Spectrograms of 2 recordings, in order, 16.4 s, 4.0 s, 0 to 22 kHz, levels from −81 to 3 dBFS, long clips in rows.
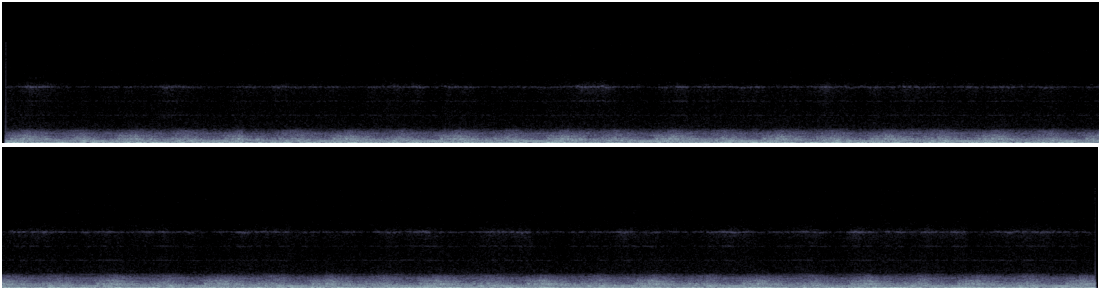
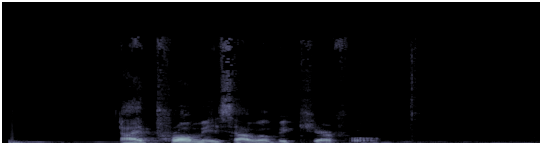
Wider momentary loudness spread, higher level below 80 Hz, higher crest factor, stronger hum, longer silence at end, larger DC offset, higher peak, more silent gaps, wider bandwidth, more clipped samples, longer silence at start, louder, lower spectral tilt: second, 2 LU vs 21 LU; first, -58 dBFS vs -78 dBFS; second, 14 dB vs 22 dB; neither; second, 0 s vs 1.15 s; neither; about the same, -16 dBFS vs -18 dBFS; neither; second, 9.4 kHz vs 16.5 kHz; neither; about the same, 0 s vs 0.1 s; first, -31 LUFS vs -37 LUFS; first, -9.5 dB/octave vs -6 dB/octave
